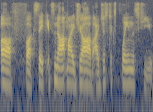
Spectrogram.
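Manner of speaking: put-on rude, impolite delivery. Retelling own answer to the woman asking again: imitating own impolite reply. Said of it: "I wasn't polite about it".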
